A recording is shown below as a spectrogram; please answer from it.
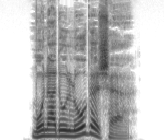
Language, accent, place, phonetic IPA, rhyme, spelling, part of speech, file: German, Germany, Berlin, [monadoˈloːɡɪʃɐ], -oːɡɪʃɐ, monadologischer, adjective, De-monadologischer.ogg
- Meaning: inflection of monadologisch: 1. strong/mixed nominative masculine singular 2. strong genitive/dative feminine singular 3. strong genitive plural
